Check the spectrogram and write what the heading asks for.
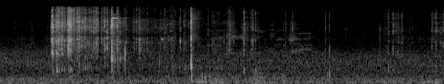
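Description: Broken glass and debris crunching and clinking: a dense burst of sharp crackles about half a second in, a single sharp snap near two seconds, then fainter scattered clinks.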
